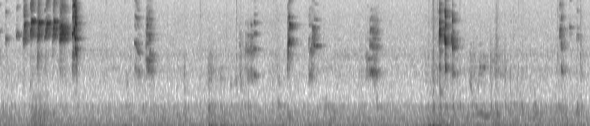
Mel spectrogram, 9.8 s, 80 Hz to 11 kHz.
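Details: Young lovebirds leaving the nest at almost forty days old, on 25 December; a rapid rasping squawk burst opens, followed by sparse high chirps and a second harsh flurry near the end, with quiet room hum.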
